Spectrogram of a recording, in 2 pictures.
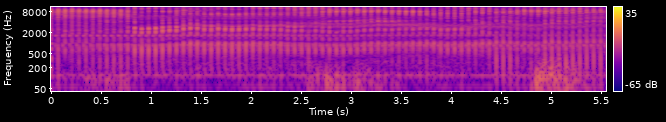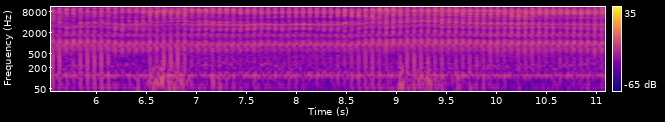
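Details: Rapid, steady mechanical tapping, about 15 pulses a second, over a continuous motor hum: Thork shockwave handpiece with a stainless steel tip, which sounds different from the polyacetal tip, firing over the abdomen while avoiding the navel in a live training demo.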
